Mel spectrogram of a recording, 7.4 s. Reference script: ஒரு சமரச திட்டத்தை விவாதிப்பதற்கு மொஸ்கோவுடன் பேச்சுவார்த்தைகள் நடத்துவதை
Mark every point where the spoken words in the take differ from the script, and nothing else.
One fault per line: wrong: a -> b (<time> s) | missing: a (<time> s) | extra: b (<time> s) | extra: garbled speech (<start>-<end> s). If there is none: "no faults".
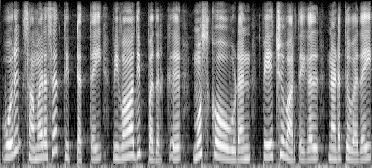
no faults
